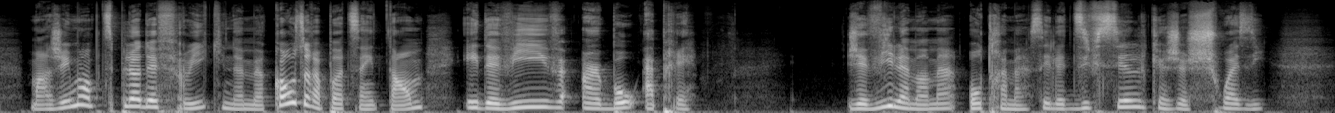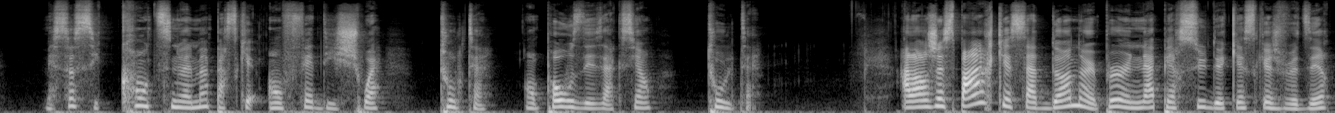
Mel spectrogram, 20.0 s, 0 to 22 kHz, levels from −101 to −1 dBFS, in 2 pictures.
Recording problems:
none

